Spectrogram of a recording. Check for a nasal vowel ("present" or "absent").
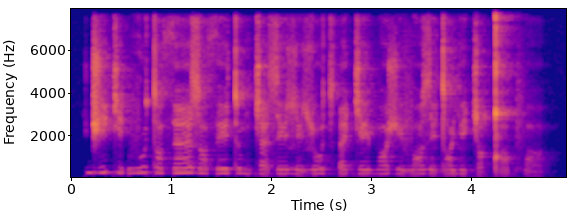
absent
